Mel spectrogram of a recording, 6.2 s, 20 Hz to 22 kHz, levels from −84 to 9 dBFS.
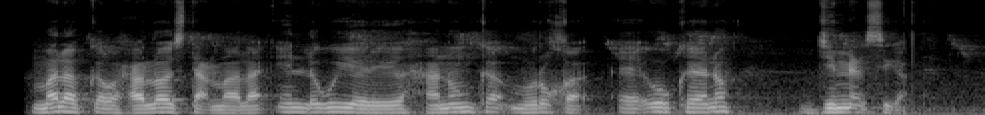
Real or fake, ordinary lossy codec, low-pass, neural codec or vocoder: fake; none; none; vocoder, 44.1 kHz, 128 mel bands every 256 samples, BigVGAN v2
